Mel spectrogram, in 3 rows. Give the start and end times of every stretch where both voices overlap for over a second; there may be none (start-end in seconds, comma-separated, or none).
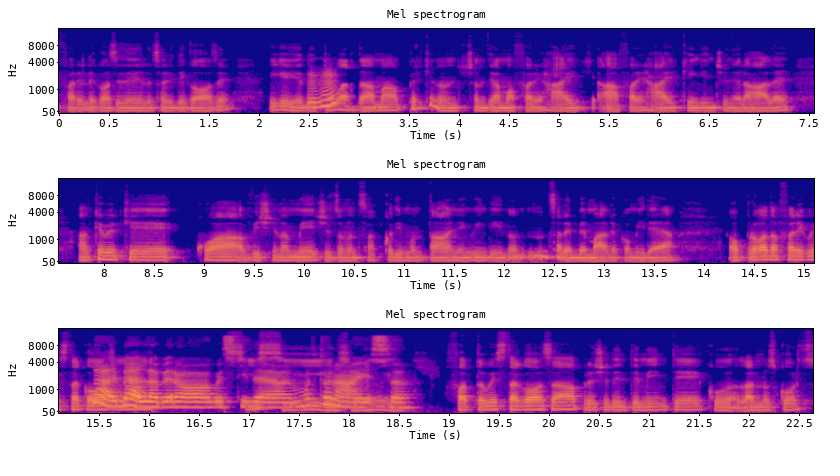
16.7-18.8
